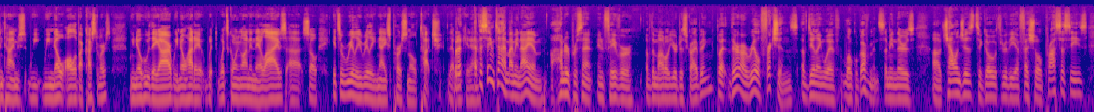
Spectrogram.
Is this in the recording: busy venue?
yes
